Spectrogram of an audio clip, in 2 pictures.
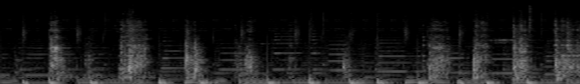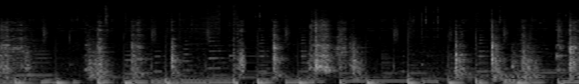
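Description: Spoon scraping and clattering against a pan as tondli (ivy gourd) curry masala is stirred, a busy run of repeated knocks and scrapes close by throughout, with no talk.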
